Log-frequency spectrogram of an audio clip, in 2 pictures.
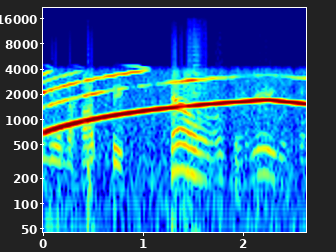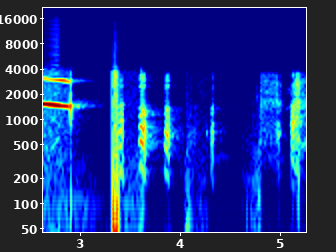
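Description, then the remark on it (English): A loud fire truck siren sound effect sweeps upward in a single rising wail for about three seconds, then cuts off abruptly and a person starts talking. “Okay, that was a crash, but it was supposed to be a fire truck.”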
